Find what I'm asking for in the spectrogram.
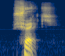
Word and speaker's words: Shrek: Shrek.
